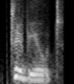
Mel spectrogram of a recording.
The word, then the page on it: tribute: Indian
